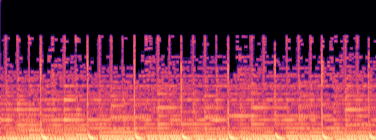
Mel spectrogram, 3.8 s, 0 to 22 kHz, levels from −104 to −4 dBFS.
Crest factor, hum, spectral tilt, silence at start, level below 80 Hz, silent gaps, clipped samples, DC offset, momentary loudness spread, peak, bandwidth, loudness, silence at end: 12 dB; none; -6 dB/octave; 0 s; -16 dBFS; none; under 0.1%; under 0.1%; 2 LU; -2 dBFS; 8 kHz; -17 LUFS; 0 s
